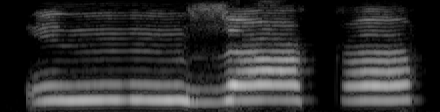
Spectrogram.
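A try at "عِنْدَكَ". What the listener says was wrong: Okay, when we the last letter should be mute when we make a stop there, so indak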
